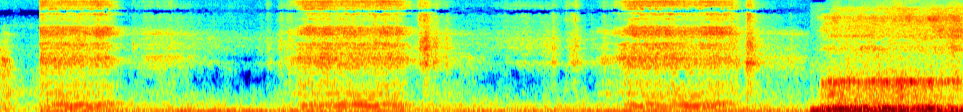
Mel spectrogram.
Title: Funny snoring #funnyvideo #reaction #fyp #viral #funny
